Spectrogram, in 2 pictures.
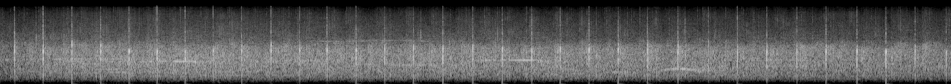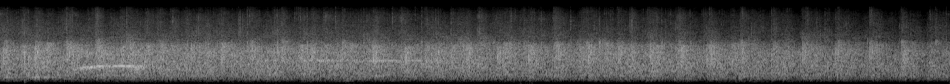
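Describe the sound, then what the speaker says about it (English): A large graduation ceremony audience applauds steadily in a big hall, dense clapping at full strength from the start and slowly easing off over about twenty seconds. "Now, please join me in a mighty round of applause."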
